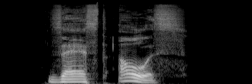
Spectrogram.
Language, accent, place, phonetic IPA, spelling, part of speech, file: German, Germany, Berlin, [ˌzɛːst ˈaʊ̯s], säst aus, verb, De-säst aus.ogg
- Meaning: second-person singular present of aussäen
